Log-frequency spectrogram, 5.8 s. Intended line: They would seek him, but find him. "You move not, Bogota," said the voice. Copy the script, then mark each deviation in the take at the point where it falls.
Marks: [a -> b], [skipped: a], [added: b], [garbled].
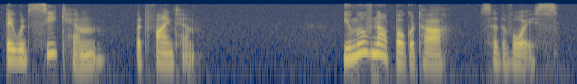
They would seek him, but find him. "You move not, Bogota," said the voice.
